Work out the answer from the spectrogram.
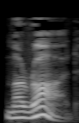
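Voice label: "maraud", English, British English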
